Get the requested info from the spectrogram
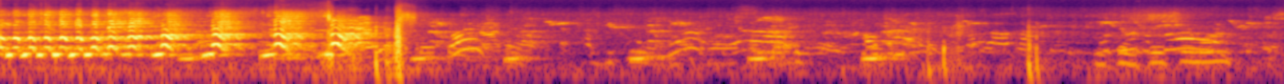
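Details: A siamang at Little Rock Zoo, Arkansas, sings loud, rapidly repeated rising whoops, then people chatter nearby.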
